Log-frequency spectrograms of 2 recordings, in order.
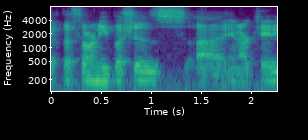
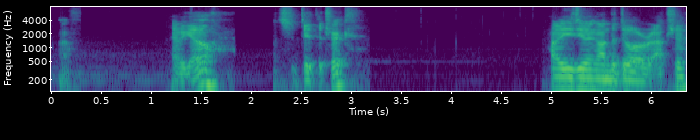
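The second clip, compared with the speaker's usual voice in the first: put-on light, understated British accent. Voicing the goateed man after a fight: light british accent. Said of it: "light British accent".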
